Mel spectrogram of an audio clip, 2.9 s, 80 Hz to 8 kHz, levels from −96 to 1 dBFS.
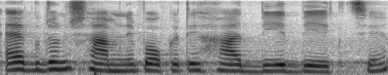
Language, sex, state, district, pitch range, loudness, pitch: Bengali, female, West Bengal, Purulia, 195-220 Hz, -16 LUFS, 205 Hz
